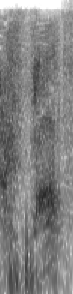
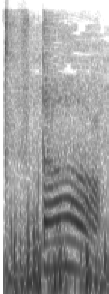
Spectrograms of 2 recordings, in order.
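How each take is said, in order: First: Breathy voiceless stop; whispered stop. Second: Said in the usual way. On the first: Shown as a demonstration.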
